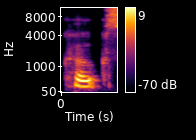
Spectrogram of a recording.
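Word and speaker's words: Koch: I'm not 100% sure that that's the correct pronunciation of Coke's, but I looked it up. I saw Coke a couple of times here, or I saw it pronounced as Coke a few times, more than the other ones.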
